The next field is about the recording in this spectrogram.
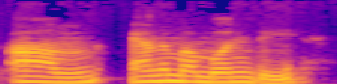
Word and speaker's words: Anima Mundi: Yeah, the brand name is Anima Mundi. – How do you spell that? – A-N-I-M-A M-U-N-D-I. It's two words. – M-U-N-D-I? – Yep.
